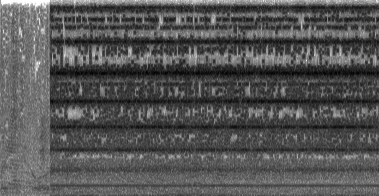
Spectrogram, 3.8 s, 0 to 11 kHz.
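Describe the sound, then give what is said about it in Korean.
After a brief quiet moment, a loud electric fire alarm bell at McKenzie Junior High School bursts into a continuous, rapid metallic ringing during first period that stays steady until the end; there is no real fire. “일단 아침부터 8학년의 성교육이 열리는 1교시에 화재 경보기가 울려대는 것으로 시작했다.”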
